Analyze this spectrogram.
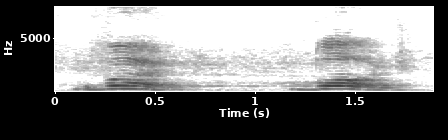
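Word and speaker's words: bird: जो आपका र साइलेंट होता है, जिसे हमको कहना है बर्ड।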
